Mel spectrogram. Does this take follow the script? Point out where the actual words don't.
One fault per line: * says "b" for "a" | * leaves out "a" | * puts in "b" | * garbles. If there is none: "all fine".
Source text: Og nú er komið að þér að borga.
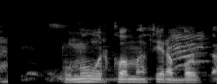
all fine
